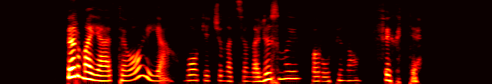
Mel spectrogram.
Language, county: Lithuanian, Vilnius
